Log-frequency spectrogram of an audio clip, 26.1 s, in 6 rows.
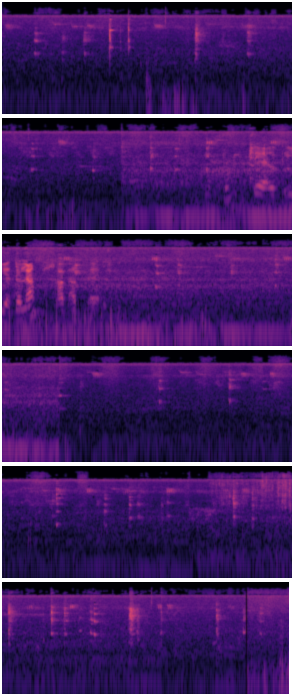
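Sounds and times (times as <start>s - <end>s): birds chirping: 0.0s - 25.7s
loud low hum: 6.1s - 14.1s.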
